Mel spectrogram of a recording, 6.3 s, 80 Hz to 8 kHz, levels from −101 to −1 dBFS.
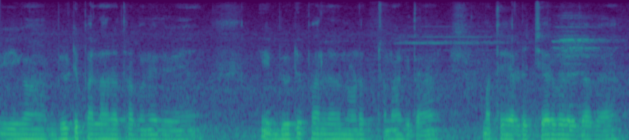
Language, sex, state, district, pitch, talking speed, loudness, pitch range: Kannada, male, Karnataka, Mysore, 100 Hz, 125 wpm, -41 LUFS, 100-105 Hz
